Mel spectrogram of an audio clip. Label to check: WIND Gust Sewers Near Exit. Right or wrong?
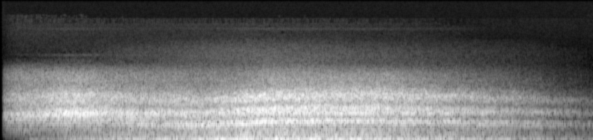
Right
